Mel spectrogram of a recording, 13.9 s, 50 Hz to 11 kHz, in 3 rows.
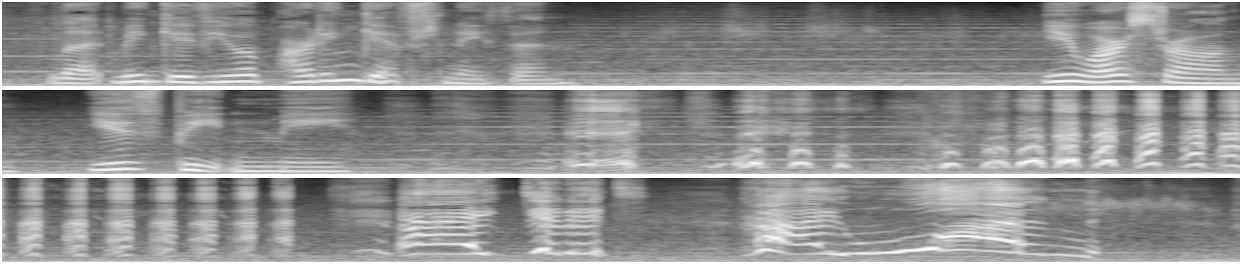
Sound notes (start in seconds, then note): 6.1 laughing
